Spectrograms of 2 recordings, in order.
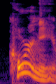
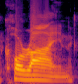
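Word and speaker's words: Corinne: corny right caroline coron skipping the eye in there like that's just you don't want to see the eye so you're just going to not pronounce it that's not how eyes work man all right then corrine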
